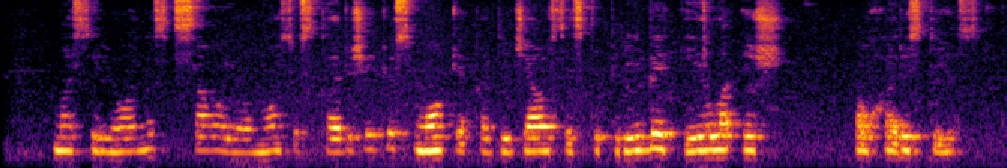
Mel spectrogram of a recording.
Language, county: Lithuanian, Telšiai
